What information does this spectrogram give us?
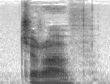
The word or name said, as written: çirav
